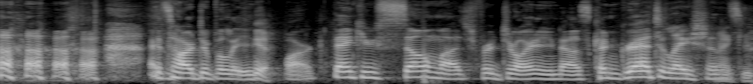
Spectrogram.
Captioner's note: laughs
